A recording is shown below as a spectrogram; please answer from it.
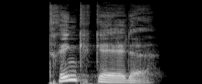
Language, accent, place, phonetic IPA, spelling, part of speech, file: German, Germany, Berlin, [ˈtʁɪŋkˌɡeldə], Trinkgelde, noun, De-Trinkgelde.ogg
- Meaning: dative of Trinkgeld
